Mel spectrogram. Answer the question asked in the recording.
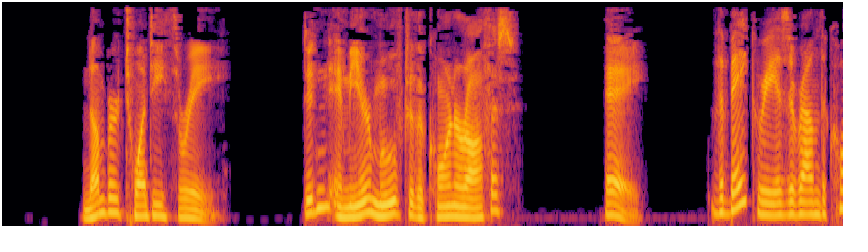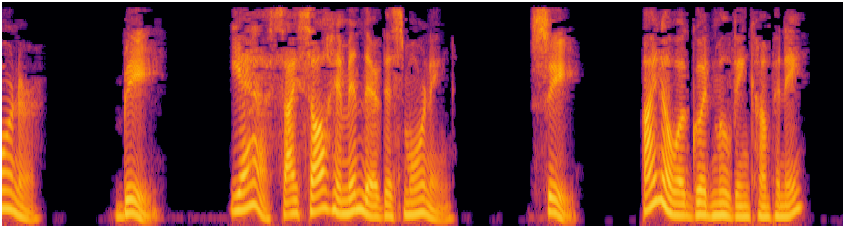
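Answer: B: Yes, I saw him in there this morning.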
